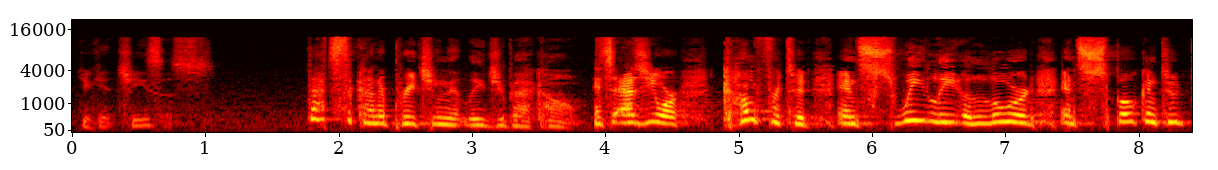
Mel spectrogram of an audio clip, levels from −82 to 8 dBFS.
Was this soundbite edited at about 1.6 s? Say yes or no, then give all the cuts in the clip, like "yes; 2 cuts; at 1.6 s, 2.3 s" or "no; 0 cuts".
yes; 2 cuts; at 1.6 s, 3.9 s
